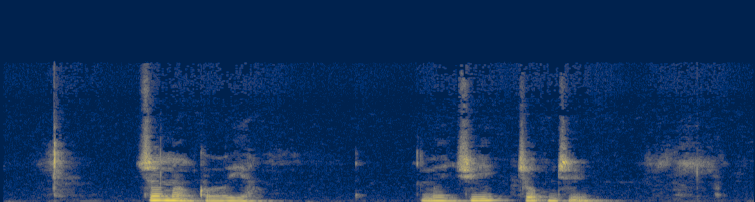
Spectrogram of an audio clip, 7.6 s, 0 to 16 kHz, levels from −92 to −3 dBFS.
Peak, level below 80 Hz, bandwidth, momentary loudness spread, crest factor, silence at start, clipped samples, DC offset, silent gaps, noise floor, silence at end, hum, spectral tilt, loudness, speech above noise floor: -4 dBFS; -64 dBFS; 10.5 kHz; 24 LU; 22 dB; 0.5 s; under 0.1%; under 0.1%; none; -71 dBFS; 0.6 s; none; -7 dB/octave; -25 LUFS; 48 dB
